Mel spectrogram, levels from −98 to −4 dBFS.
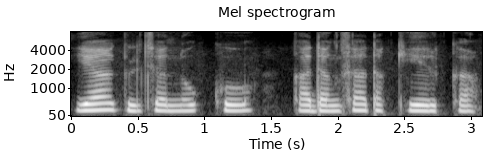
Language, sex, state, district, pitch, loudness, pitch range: Garo, female, Meghalaya, North Garo Hills, 205 Hz, -18 LUFS, 200-215 Hz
